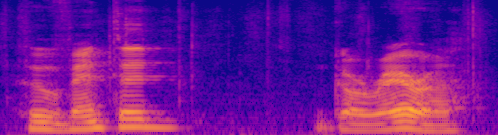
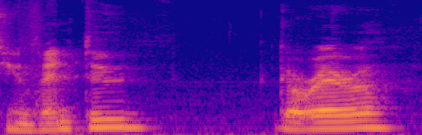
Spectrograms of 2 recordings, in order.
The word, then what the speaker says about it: Juventud Guerrero: Escobar Natalya Mia Yem and we're gonna have who vented Guerrera on a sensational signatures that's going to be a 78 out of 99. I think it's juventud Guerrero that's how you say his name going to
